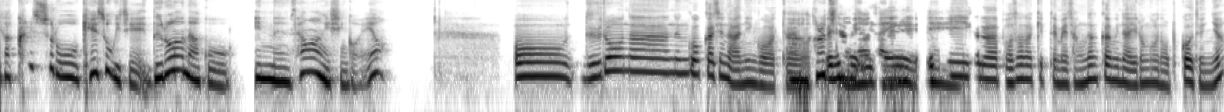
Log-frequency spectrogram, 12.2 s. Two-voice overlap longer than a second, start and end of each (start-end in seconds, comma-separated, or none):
7.8-9.6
